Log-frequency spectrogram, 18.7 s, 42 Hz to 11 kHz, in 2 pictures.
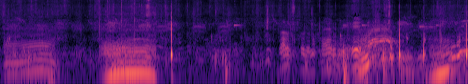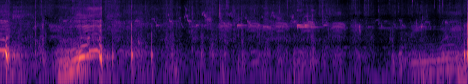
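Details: Jersey and Friesian cross cow offered for sale at Jhawariyan, Sargodha, Punjab, Pakistan, on 29 January 2020. Several low, deep moos in separate bursts, with people talking nearby and a steady high whine behind.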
